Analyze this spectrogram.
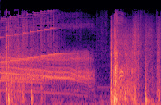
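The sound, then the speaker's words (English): A long, strained video game scream slides downward in pitch for nearly two seconds, then after a short pause a few heavy, punchy thuds hit in quick succession. “I freaking love the screams on this game.”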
